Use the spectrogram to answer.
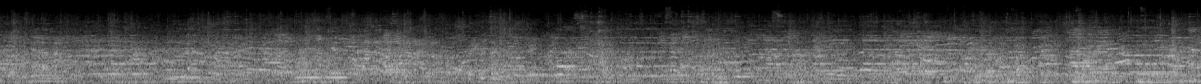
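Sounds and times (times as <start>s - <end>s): carousel music with held notes: 0.0s - 12.0s
voices and chatter: 0.0s - 12.0s.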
